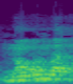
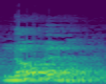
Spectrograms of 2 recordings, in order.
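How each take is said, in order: First: It is said in a Bengali-English style. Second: It is said in an English-style pronunciation. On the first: The speaker calls it wrong. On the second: The speaker calls it right.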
